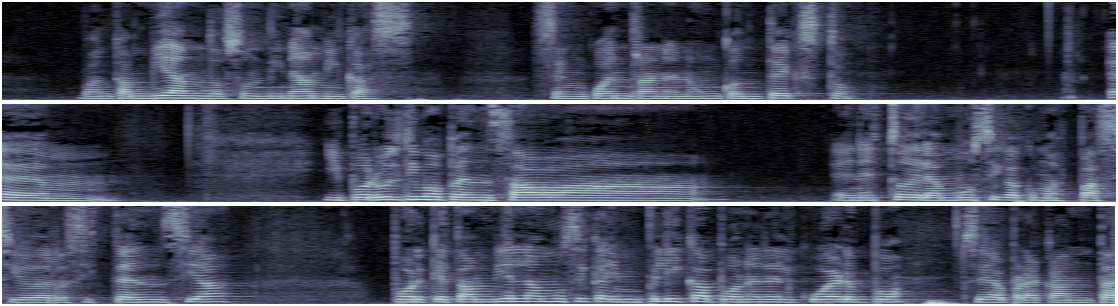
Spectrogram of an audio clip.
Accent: Buenos Aires, Argentina; soy música de Buenos Aires

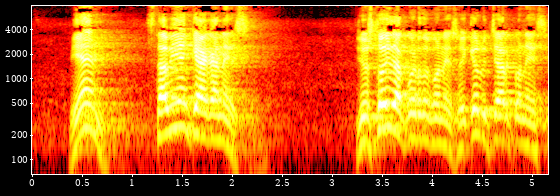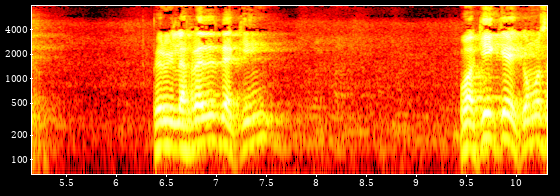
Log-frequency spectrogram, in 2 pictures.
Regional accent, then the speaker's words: Colombia; es una vergüenza en mi país y es algo que hemos tenido que cargar muchos colombianos

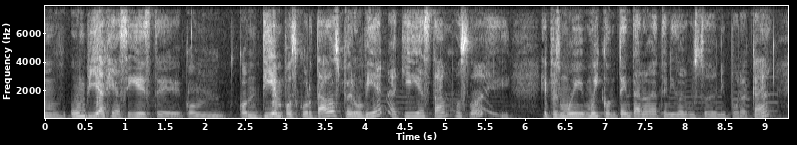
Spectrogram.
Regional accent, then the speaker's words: Mexico City, Mexico; Bueno, nací en la Ciudad de México, ¿no? Como ya saben todos, pues es una ciudad bastante ajetreada

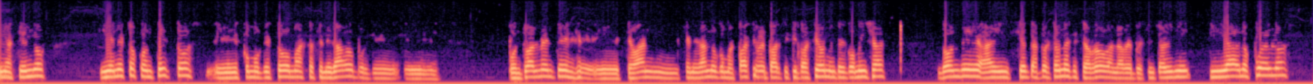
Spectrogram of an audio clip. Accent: Río Gallegos, Santa Cruz, Argentina; born there; Comenzó en Río Gallegos, en Mitubún, donde yo nací.

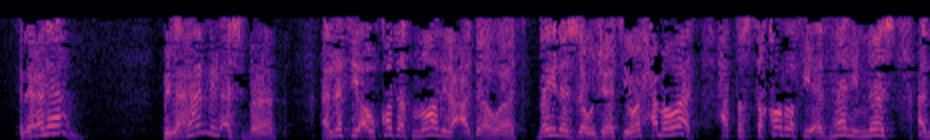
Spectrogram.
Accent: Egypt; ده مثل عندنا في مصر. يقولك ربي خيبة للغيبة، ده مثل برضو مصري.

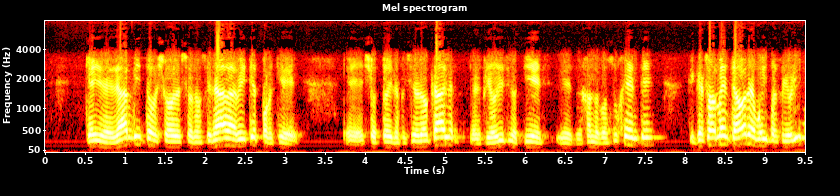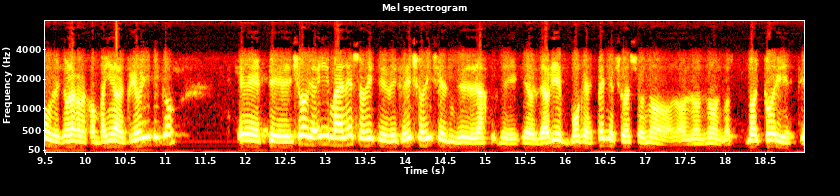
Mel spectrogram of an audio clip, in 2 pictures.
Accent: Azul, Buenos Aires Province, Argentina; Yo soy de Azul y trabajo para Azul

